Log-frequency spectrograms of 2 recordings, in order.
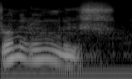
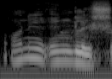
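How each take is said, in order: First: "only English" repeated softer in an altered, teasing voice; echoed aside. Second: Said in the usual way. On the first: Acted. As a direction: echo the line as a playful aside. Repeats the phrase about his wife.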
